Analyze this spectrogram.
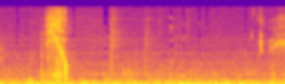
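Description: Wet, hissy slurping noises made right into a microphone: one drawn-out sucking slurp early on, then a few shorter, softer slurps trailing off, over a steady low hum with no talking.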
